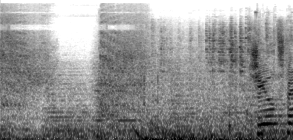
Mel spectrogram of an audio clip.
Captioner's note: explosion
